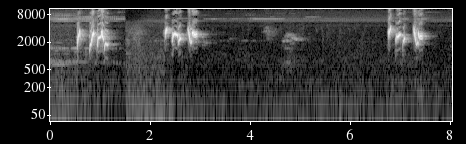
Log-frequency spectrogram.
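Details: Red-whiskered bulbul singing to train young birds, giving three lively phrases of quick, bubbling, up-and-down whistled notes separated by pauses of one to four seconds, with a quiet background.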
